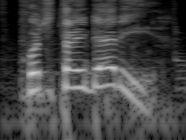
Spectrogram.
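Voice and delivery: put-on loud, high-pitched elderly man's voice. Retelling what the old boyfriend asked on FaceTime: imitating an old man talking. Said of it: "Then he said like this".

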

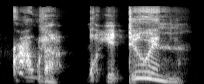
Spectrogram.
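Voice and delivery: whispering. In a graveyard, feeling uncomfortable, a player's character calls to growler in a whisper. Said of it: "so I kind of just whisper".

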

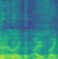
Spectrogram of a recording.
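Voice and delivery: high-pitched, loud laughing.

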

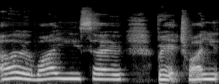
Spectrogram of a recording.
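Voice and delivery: mock playful teasing. Recalling how they teased a guy all day; retelling teasing someone. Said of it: "I was teasing him throughout".

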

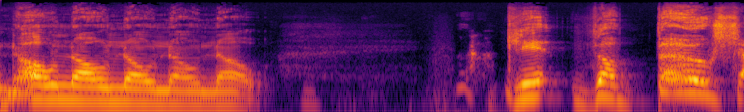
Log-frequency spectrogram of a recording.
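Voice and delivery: very slow, drawn-out yell over crowd noise. Retelling telling a trainer what drink to fetch: retelling yelling over a loud crowd. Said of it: "yelling at him 'cause the crowd is loud".

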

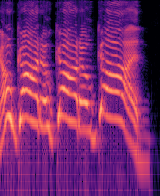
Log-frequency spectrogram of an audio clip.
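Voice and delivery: very high, loud, panicked turkey squawk. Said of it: "the sound of the turkey yelling".

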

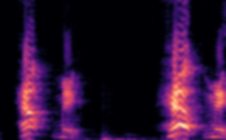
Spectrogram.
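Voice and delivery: loud, slow, dragged-out shout. Retelling a man outside the store who starts shouting at the speaker again, imitating someone shouting for help. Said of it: "he just starts shouting at me again".

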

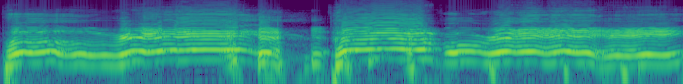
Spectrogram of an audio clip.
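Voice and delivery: playful put-on yell. Joking about what they would do when people die, the speaker mock-yells. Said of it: "Why are you yelling it like that?".

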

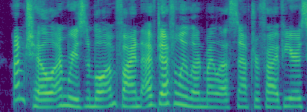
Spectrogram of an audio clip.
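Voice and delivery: normal talking voice

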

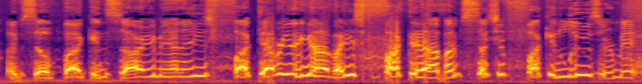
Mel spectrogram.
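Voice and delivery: weepy, crying, very high-pitched voice. Retelling how a drunk friend apologized while crying on the curb: imitating someone crying.

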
